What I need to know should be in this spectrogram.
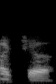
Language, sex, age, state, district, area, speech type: Bengali, male, 18-30, West Bengal, Purba Bardhaman, urban, conversation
